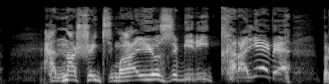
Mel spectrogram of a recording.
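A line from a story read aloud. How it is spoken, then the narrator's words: Hissing. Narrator (Russian): прошипел Геленхорд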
